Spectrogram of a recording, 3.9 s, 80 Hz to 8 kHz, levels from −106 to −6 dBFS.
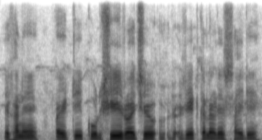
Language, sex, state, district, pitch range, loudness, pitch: Bengali, male, West Bengal, Alipurduar, 105-120 Hz, -18 LUFS, 110 Hz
